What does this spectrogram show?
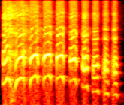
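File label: Vox Happy, English; Nicky; kings raid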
